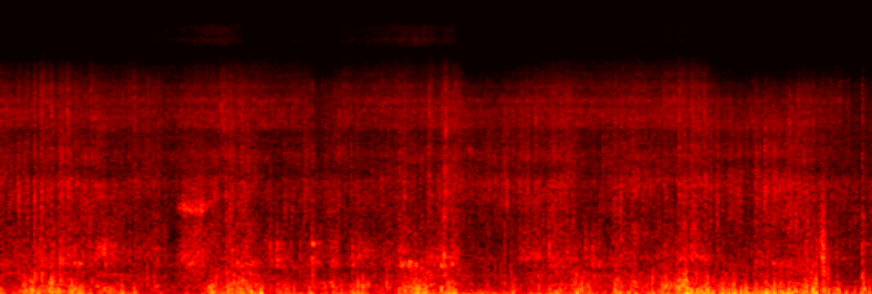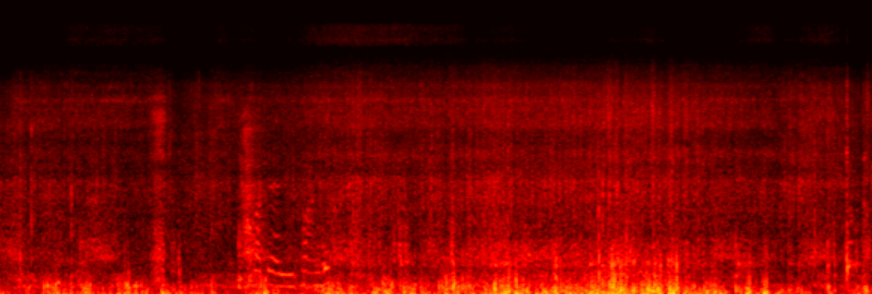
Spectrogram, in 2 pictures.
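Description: Mountain bike ridden over a rough trail: a continuous rumbling rattle of tyres and frame over dirt and stones with scattered knocks, and wind buffeting the camera microphone.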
